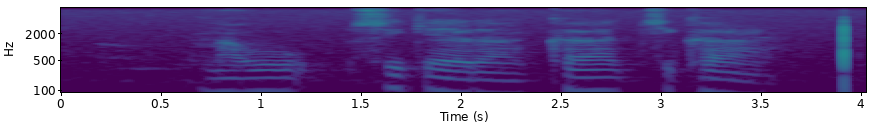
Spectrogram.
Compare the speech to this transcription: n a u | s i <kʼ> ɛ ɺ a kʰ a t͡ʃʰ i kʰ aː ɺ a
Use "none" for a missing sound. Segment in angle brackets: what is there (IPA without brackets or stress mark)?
kʼ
